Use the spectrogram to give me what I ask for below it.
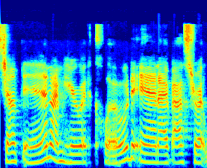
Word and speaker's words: Claude: I'm here with Clode and I've asked her at least three times now how to say her name and it's Clo.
